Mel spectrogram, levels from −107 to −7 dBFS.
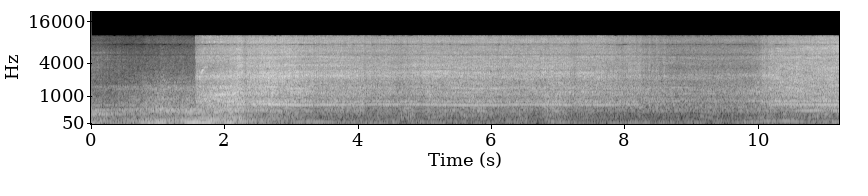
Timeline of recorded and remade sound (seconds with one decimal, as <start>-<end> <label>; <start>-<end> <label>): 0.0-11.2 recorded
